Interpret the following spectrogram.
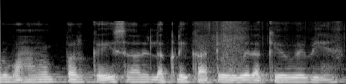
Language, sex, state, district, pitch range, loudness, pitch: Hindi, male, Jharkhand, Ranchi, 105-110 Hz, -13 LUFS, 110 Hz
